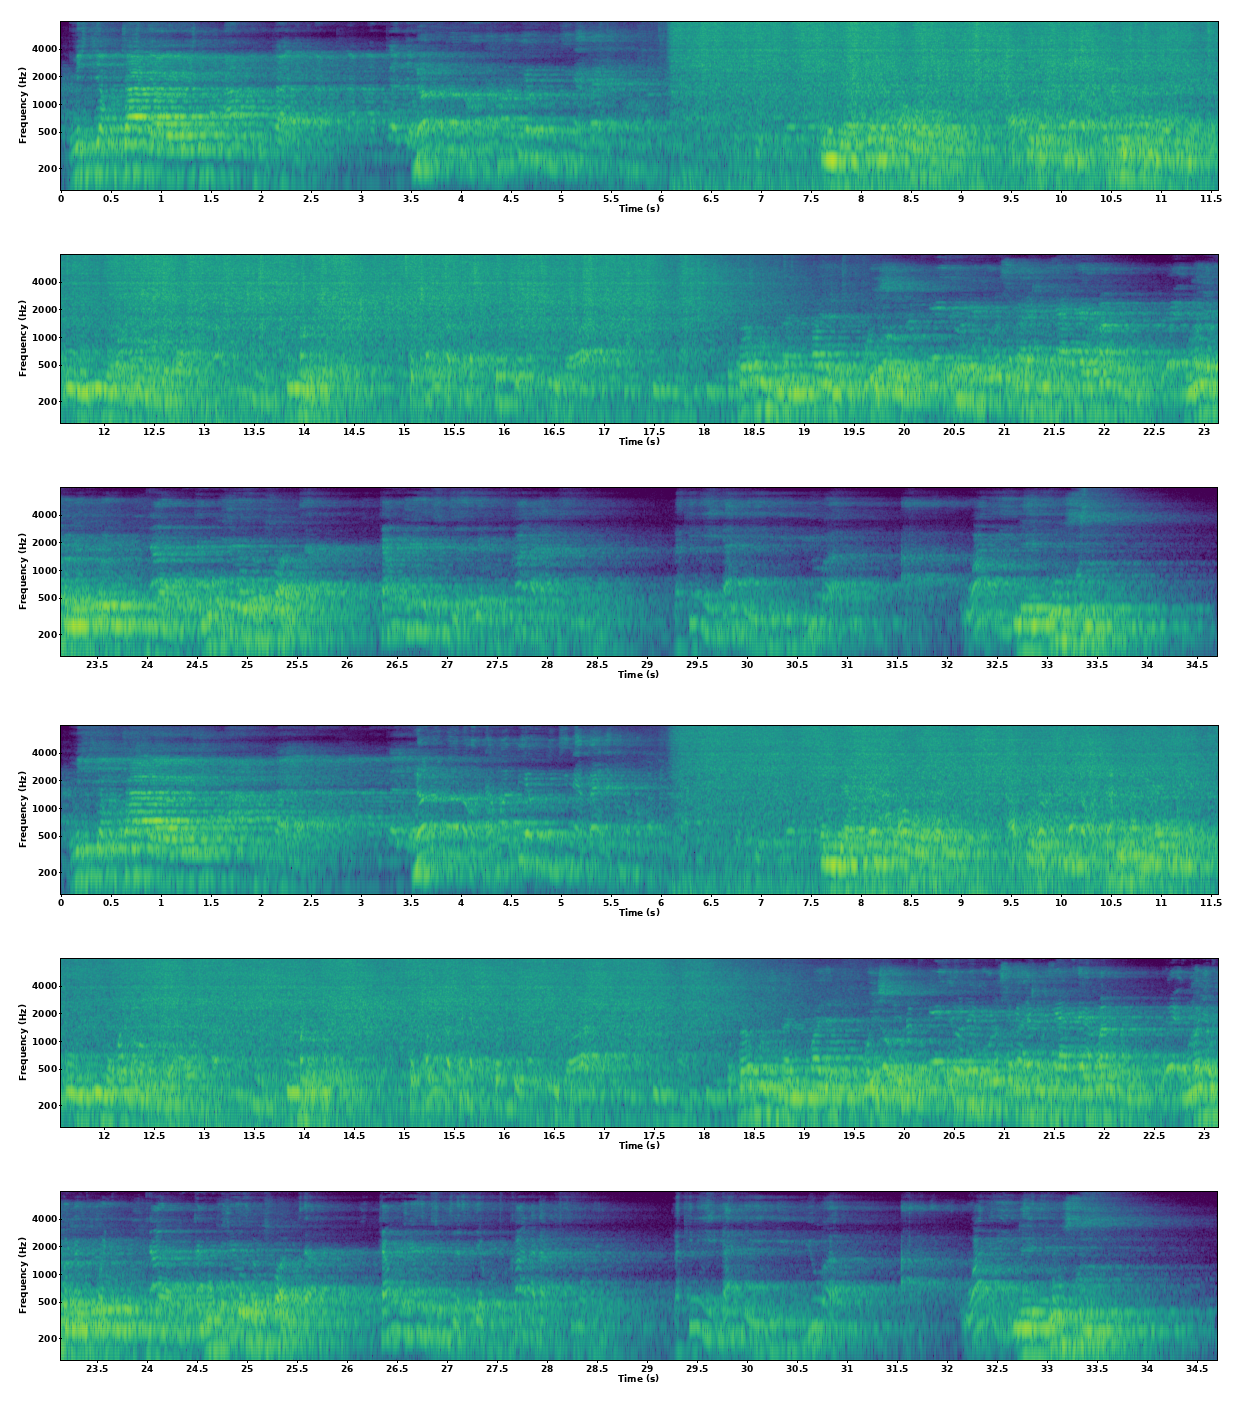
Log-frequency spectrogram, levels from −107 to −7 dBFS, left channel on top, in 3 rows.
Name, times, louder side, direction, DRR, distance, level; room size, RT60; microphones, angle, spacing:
voice 1, 0.1-3.6 33.3-33.5, left 1 dB, 55° left, -5 dB, 4.7 m, -31 dB
voice 2, 3.5-8.3 9.7-11.4 12.1-12.7 13.1-14.3 15.0-18.4 19.7-22.1 22.6-23.7 24.0-25.1 25.6-25.7 26.3-28.6 29.3-31.0 31.5-33.5, right 1 dB, 45° right, -2 dB, 2.1 m, -37 dB
sound 1, 4.9-19.8, left 4 dB, 70° left, 4.0 m, -32 dB
voice 3, 7.6-9.1 9.4-11.3 11.6-13.0 13.8-14.4 18.2-20.1 20.4-22.3 22.8-25.5 32.7-33.5, equal, 65° right, -4 dB, 3.3 m, -30 dB
18.0 x 12.5 x 6.1 m, 2.9 s
head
